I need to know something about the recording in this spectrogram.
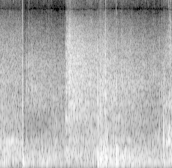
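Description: A basketball thumps once on a gym floor about a quarter second in, followed by rustling of clothing against the camera microphone.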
